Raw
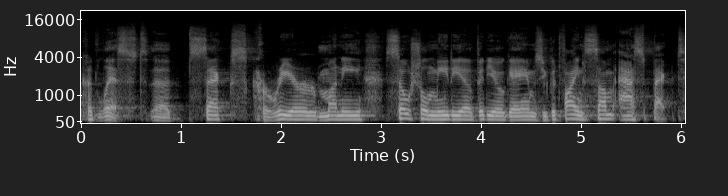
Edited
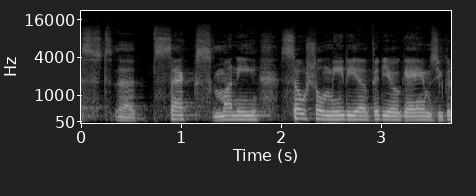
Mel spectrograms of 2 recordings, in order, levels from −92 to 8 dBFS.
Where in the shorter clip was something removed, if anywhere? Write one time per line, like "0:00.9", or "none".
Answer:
0:01.3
